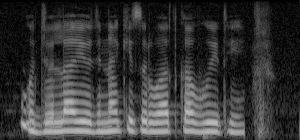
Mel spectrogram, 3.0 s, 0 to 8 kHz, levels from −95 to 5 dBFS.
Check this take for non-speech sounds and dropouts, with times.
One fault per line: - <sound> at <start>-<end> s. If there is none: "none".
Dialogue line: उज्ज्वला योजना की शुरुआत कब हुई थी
- sneeze at 2.5-2.8 s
